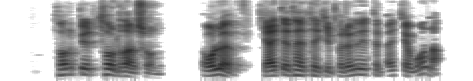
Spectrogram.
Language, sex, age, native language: Icelandic, male, 50-59, Icelandic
